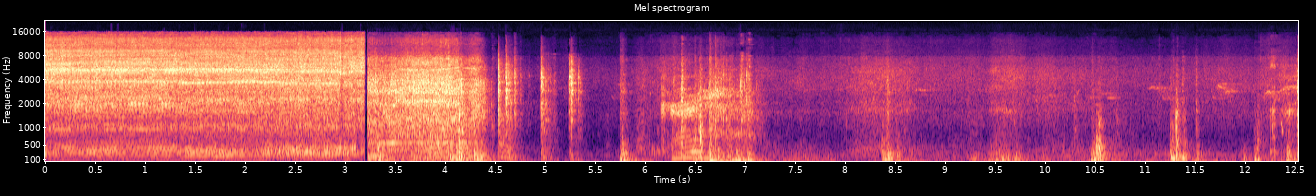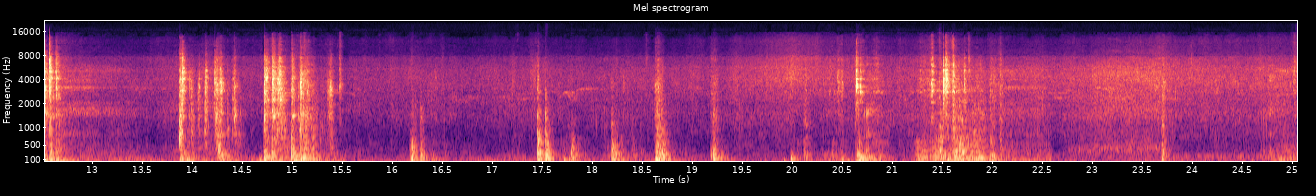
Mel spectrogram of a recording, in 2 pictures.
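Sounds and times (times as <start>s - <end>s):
scrap metal clanking and thumping: 13.8s - 15.6s, 17.4s - 22.5s.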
